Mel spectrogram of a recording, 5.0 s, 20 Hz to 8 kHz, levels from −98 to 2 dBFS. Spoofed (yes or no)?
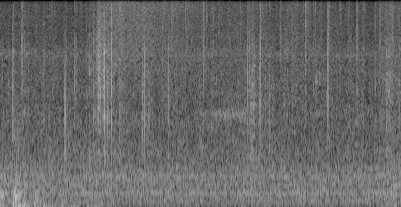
yes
